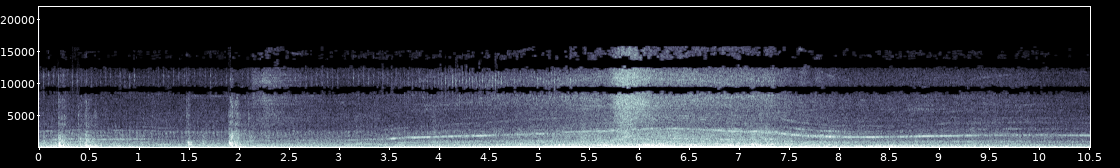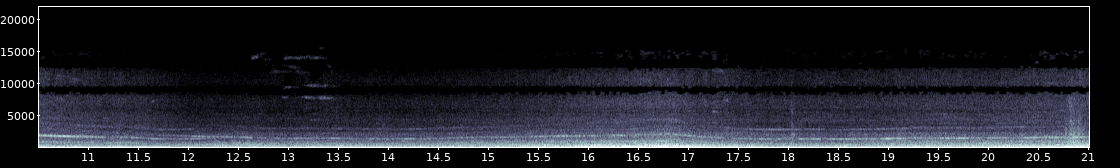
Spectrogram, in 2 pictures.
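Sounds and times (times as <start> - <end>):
garbage truck engine rumble: 0.0 - 11.7.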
